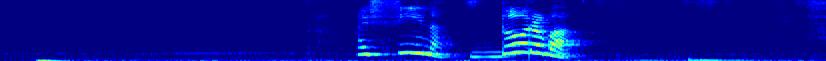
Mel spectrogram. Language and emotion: Russian, positive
